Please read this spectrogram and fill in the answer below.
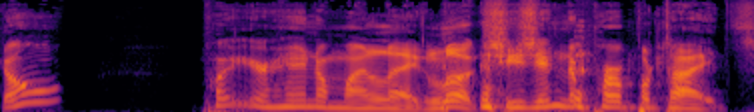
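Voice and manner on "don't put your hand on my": usual speaking voice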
